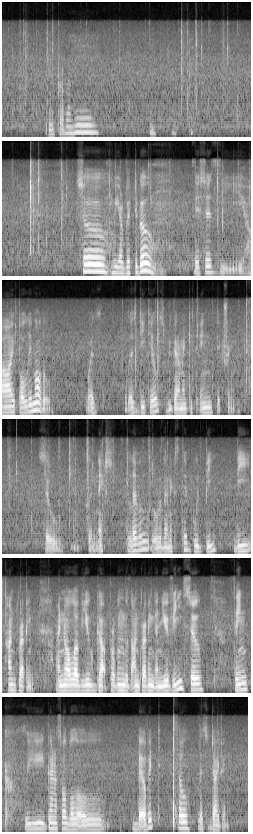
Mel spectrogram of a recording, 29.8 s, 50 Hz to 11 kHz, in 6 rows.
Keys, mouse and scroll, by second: 0.6 ctrl+r, 1.6-3.2 middle drag, 2.0 ctrl+r, 3.2 Tab, 5.1 ,, 5.3 a, 7.1 shift+z, 8.5 middle click, 9.0 KP_1, 9.6-11.6 middle drag, 12.8-21.6 middle drag, 12.8 KP_1, 14.4 ctrl+s, 16.0 z, 18.6 z.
